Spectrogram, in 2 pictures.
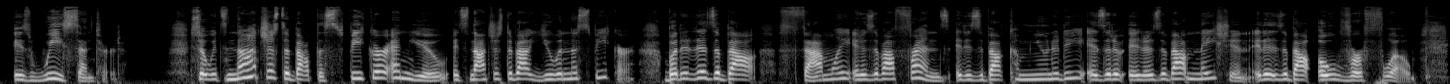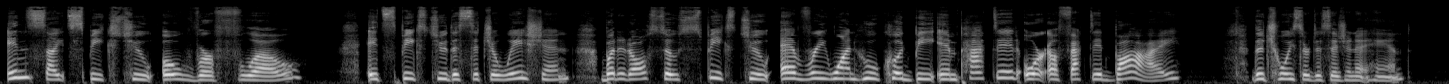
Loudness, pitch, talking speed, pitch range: -19 LUFS, 240 Hz, 145 wpm, 220-265 Hz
